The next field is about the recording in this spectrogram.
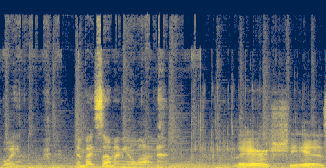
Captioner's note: chuckles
